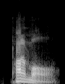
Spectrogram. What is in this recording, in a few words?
"pummel", American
